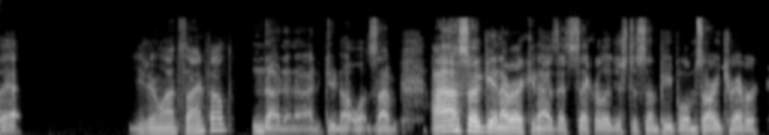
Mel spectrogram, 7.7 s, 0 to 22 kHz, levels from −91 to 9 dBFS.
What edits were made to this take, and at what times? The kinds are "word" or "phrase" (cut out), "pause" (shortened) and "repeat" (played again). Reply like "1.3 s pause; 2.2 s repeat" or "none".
2.4 s pause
